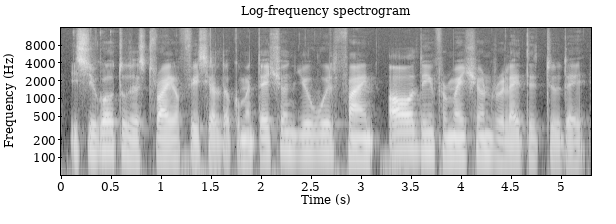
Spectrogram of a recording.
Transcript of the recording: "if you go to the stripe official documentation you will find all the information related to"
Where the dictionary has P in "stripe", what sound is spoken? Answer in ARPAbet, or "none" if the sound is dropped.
none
